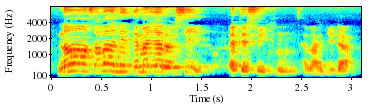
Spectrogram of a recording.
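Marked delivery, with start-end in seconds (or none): 0.1-1.5 high-pitched mock reassurance; carefree dreamer. Man who dreams of success tomorrow, mock carefree. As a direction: brush off worries in a raised voice.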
